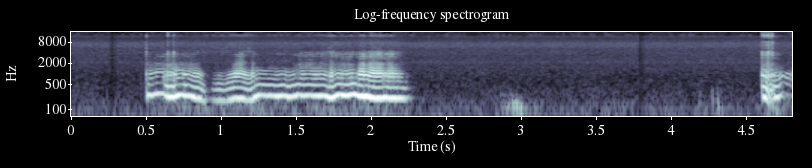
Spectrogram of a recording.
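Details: Sleeping Chihuahua snoring loudly with a tune-like quality indoors; one wavering, nasal whistling snore lasting nearly two seconds, a soft breath, then the start of another snore at the end.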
